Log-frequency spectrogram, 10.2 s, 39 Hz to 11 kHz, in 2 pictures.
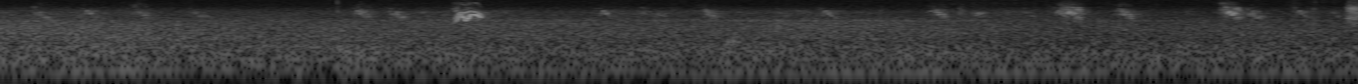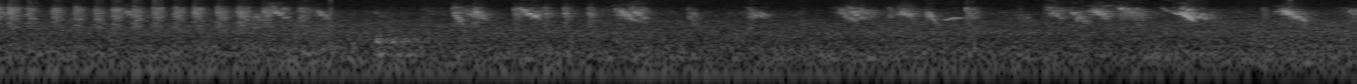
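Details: Sparrow chicks and parents on 11 May 2019; after a faint opening, a string of quick, high chirps builds through the second half against steady background noise.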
